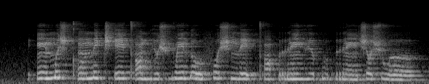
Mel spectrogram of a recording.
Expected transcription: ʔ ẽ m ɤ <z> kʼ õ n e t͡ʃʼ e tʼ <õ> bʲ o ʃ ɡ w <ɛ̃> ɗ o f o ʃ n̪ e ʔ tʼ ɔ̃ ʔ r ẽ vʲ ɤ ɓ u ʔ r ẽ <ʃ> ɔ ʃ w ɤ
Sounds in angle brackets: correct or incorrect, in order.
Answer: incorrect: ʃ, incorrect: ɔ̃, incorrect: ẽ, correct

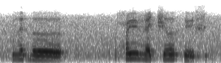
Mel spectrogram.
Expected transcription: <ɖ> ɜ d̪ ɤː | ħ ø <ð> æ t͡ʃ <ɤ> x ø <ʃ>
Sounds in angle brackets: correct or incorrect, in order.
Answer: incorrect: ð, incorrect: v, correct, correct

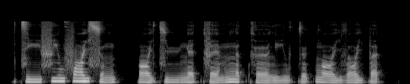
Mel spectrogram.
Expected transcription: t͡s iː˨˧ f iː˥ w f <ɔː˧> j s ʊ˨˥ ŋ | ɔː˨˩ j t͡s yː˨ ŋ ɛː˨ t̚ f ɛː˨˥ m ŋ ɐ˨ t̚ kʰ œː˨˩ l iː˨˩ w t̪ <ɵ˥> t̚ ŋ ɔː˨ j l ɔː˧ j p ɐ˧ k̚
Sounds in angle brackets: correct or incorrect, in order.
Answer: incorrect: ɔː˥, incorrect: ɵ˨˥

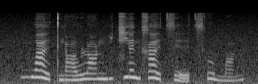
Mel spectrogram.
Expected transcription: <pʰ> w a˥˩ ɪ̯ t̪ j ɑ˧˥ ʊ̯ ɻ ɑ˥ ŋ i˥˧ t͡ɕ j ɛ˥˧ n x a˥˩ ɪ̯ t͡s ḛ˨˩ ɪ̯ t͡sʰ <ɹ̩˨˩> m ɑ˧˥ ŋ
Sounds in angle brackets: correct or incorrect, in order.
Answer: incorrect: m, incorrect: ɹ̩˥˩

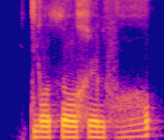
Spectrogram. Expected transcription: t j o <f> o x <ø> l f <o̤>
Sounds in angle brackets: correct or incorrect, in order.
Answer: incorrect: θ, correct, correct

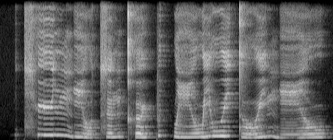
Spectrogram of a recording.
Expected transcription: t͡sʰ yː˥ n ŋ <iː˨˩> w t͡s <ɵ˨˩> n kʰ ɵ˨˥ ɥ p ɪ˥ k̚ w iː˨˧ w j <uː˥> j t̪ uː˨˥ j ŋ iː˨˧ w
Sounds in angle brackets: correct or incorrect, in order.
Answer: correct, incorrect: ɵ˨˧, correct

